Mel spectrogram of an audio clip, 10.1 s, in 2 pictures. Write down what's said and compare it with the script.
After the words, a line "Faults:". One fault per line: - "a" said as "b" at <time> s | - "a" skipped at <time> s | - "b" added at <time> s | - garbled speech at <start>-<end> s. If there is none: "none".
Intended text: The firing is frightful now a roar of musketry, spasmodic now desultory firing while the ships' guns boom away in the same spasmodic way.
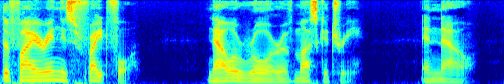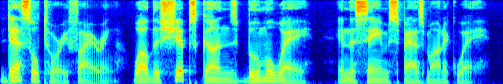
The firing is frightful now a roar of musketry, and now desultory firing while the ships' guns boom away in the same spasmodic way.
Faults:
- "spasmodic" said as "and" at 4.2 s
